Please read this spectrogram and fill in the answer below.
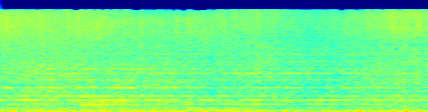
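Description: Ambient music with held tones under a steady rain-like hiss and crackle, a sound effect layered over the title animation, with a low rumble beneath.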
